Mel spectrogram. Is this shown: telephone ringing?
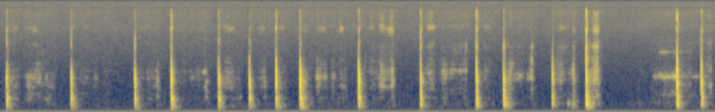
no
